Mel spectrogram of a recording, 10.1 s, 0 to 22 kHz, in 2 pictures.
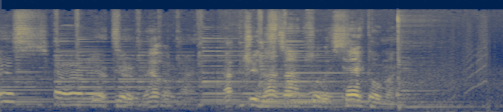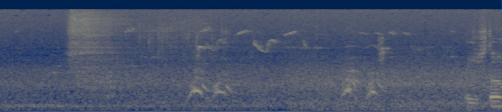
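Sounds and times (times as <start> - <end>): faint outdoor background: 0.0 - 10.0
small birds chirping: 4.5 - 10.0.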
